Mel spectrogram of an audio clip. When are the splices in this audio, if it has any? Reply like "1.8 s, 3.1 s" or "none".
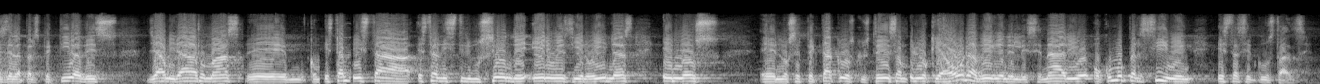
1.6 s, 2.0 s, 2.4 s, 3.2 s, 3.5 s, 9.1 s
